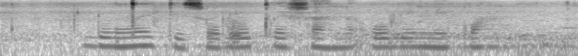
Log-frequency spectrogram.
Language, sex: Xhosa, female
